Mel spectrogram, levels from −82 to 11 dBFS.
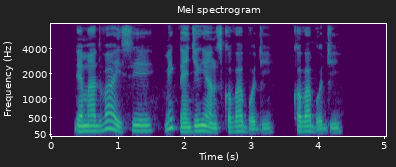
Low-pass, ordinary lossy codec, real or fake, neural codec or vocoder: none; none; real; none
